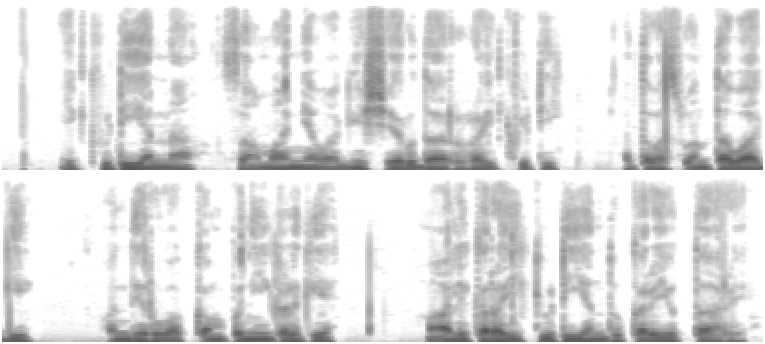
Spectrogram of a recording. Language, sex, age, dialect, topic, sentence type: Kannada, male, 18-24, Mysore Kannada, banking, statement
